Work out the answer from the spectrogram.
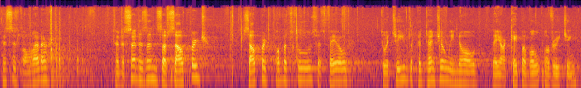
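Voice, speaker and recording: A man on a school board reading a formal letter aloud at a meeting, steady and formal. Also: on the high side, a little slow. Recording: reverberant hall with faint hiss.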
